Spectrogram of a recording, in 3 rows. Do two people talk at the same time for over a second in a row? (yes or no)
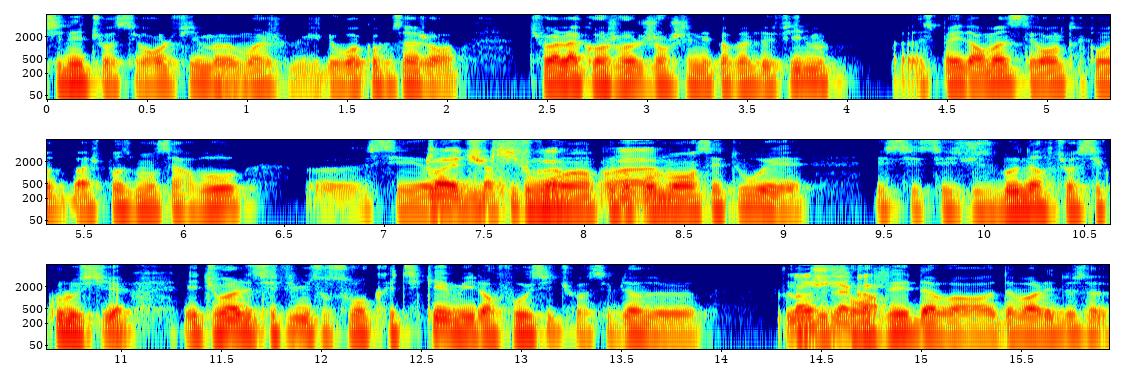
yes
